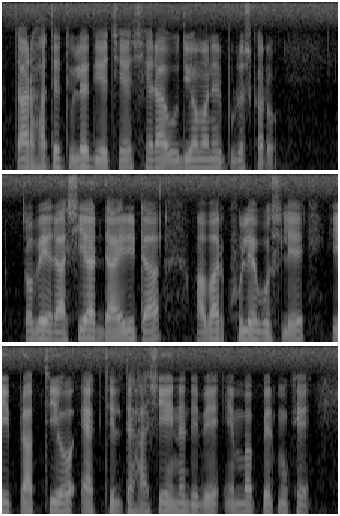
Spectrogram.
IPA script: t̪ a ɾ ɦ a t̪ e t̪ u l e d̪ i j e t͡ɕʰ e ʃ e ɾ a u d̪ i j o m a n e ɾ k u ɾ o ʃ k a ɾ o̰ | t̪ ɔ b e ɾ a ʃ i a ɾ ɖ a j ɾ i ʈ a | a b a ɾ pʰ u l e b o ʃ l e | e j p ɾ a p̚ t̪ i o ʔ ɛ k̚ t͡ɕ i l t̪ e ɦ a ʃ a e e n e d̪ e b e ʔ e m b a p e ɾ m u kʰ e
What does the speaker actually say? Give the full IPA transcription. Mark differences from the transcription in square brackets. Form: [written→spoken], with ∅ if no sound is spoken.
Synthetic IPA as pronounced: t̪ a ɾ ɦ a t̪ e t̪ u l e d̪ i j e t͡ɕʰ e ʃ e ɾ a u d̪ i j o m a n e ɾ [k→p] u ɾ o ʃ k a ɾ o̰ | t̪ ɔ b e ɾ a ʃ i a ɾ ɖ a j ɾ i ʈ a | a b a ɾ [pʰ→kʰ] u l e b o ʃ l e | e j p ɾ a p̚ t̪ i o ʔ ɛ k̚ t͡ɕ i l t̪ e ɦ a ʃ [a→i] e e n e d̪ e b e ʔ e m b a p e ɾ m u kʰ e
